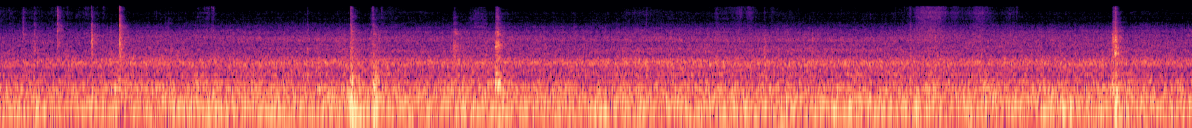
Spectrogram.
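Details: Constant engine-like rumble with occasional clicks and knocks, no animal voice.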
